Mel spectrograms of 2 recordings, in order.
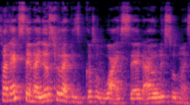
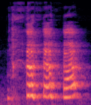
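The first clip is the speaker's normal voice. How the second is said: high, loud real laughter; joyful laugh; 6 dB louder than usual. Real, not acted. Vlogger sharing results after the scare, laughing joyfully. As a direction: burst out laughing in relief.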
